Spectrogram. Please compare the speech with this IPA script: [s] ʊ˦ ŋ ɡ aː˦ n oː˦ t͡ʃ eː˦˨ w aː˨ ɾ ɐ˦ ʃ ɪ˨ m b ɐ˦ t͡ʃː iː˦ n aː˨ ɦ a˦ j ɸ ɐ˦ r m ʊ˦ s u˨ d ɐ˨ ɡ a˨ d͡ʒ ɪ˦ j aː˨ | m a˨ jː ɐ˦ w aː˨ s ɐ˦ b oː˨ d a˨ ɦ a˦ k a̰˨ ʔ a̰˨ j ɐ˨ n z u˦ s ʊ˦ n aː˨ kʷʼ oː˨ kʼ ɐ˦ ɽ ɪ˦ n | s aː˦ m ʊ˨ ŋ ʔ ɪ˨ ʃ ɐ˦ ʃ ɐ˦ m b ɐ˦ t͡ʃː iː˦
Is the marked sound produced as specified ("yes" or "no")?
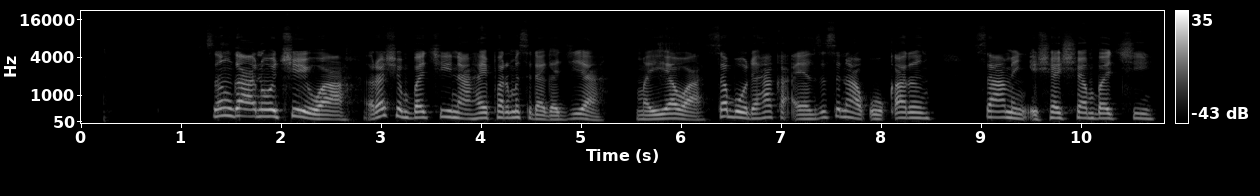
yes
